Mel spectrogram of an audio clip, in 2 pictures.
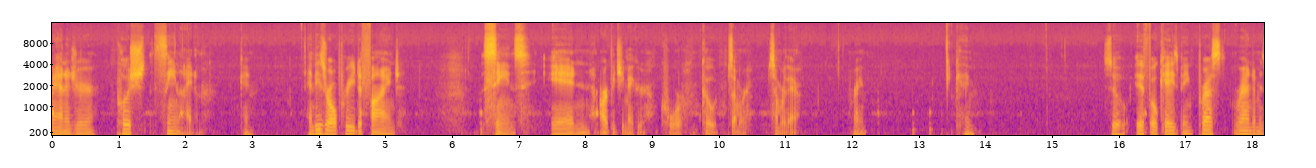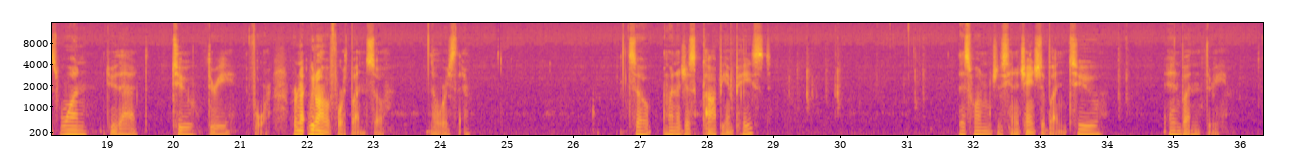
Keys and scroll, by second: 0.3 BackSpace, 28.2 ctrl+c, 29.4 ctrl+v, 29.8 ctrl+v, 31.1 space, 32.4 2, 34.2 space, 35.5 3.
